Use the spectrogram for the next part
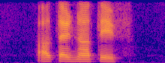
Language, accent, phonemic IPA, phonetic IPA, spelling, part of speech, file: Armenian, Eastern Armenian, /ɑlteɾnɑˈtiv/, [ɑlteɾnɑtív], ալտերնատիվ, adjective, Hy-ալտերնատիվ.ogg
- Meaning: alternative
